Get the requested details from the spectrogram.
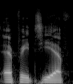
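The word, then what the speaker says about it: FATF: we've been talking about F ATF they pronounce it fat F the financial action time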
